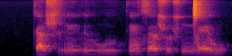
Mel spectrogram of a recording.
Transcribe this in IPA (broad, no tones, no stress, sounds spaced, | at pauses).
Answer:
k a ʂ r ĩ r ɯ u̯ w u k ɛ̃ z ʌ ʐ u ʂ ŋ͡ǀ ɛ w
